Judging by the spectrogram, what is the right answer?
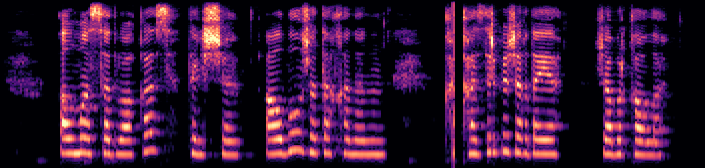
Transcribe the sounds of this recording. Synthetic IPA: ɑlˠmɑsɑd̪uɑqɑzt̪ʰɪlʃɪ | ɑlˠbʊlˠʒɑt̪ɑχɑnɑnəɴ | qʰqʰɑzɪɾɡʲɪʒɑʁd̪ɑjə | ʒ̥ɑbəɾqɑwlˠə

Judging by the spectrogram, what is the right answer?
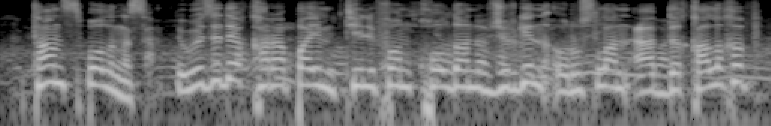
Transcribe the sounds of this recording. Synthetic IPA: t̪ʰɑnəsbo̞lˠəɴəzwɵzɪd̪e̞qʰɑɾɑpɑjəmt̪ʲʰe̞le̞fo̞ɴqʰo̞lˠd̪ɑnəpʒʏɾɡʲe̞nɾuslˠɑnæb̚d̪ɪqʰɑlˠəqo̞f

